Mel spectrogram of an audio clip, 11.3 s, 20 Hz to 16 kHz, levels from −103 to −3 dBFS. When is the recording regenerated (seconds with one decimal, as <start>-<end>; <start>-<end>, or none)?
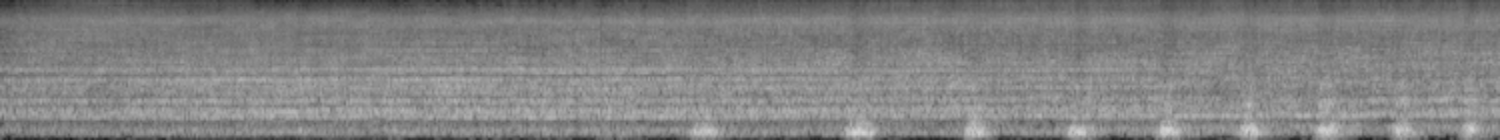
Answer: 1.4-2.9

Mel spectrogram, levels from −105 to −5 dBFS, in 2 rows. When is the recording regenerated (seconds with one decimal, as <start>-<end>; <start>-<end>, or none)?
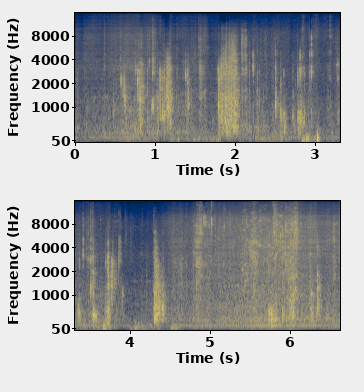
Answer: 0.0-2.1; 6.1-6.6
